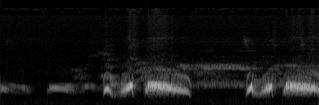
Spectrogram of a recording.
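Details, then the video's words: Close, loud spotted dove coo in the prized 'thunder' voice style, used to stimulate wild doves. Soft lead-in notes, then two phrases of paired rising hoots followed by a long low falling coo. "Chim cu gáy giọng thổ sấm chuẩn // tiếng chim cu gáy kích bổi mới rất hiệu quả"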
